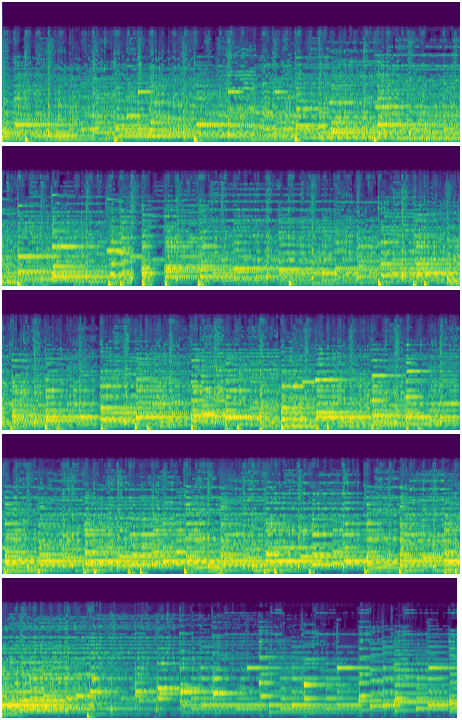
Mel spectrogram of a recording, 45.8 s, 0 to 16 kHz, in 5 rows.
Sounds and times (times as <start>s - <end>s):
Music: 0.0s - 45.7s.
